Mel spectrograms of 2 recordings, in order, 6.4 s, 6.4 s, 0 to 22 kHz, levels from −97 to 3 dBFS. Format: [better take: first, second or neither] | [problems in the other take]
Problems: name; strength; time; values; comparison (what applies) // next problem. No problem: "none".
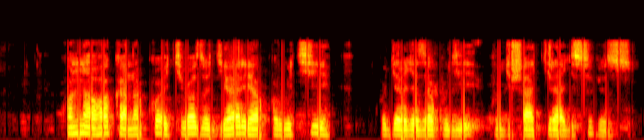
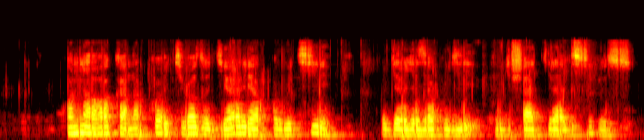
first | noise reduction (neural separator model SepFormer DNS4)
